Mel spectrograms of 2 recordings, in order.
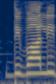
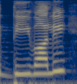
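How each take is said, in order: First: दिवाली with short first "di"; wrong short i. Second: दिवाली with long first "dee"; correct long ī. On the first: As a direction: start दिवाली on a quick "di". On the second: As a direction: stretch the opening vowel of दिवाली. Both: Shown as a demonstration. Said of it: "ई की मात्रा का फर्क".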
